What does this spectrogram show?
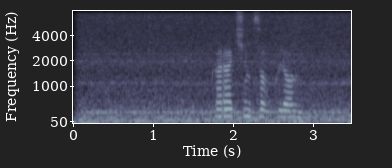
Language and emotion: Russian, neutral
